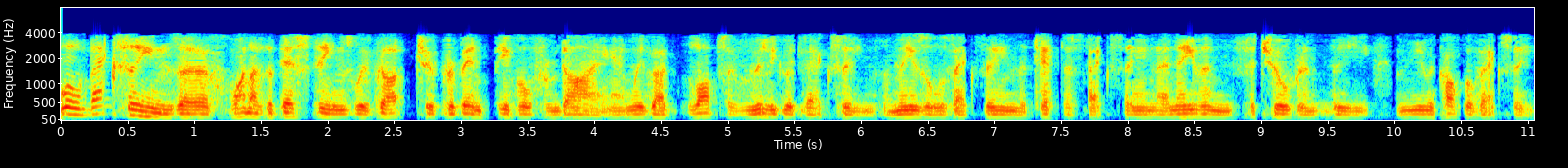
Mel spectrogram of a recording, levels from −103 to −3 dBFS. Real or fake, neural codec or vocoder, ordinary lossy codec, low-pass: fake; codec, 16 kHz in and 24 kHz out, 2.2 kbps, FireRedTTS-2 codec; AAC, 16 kbps; 7.2 kHz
